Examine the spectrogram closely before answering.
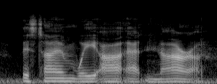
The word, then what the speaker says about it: Ngara: to pronounce it but it's pronounced Nara so g is silent all right this is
